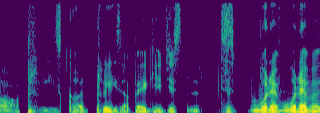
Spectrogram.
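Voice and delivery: half-whispered, pleading, begging murmur under the breath. Retelling praying during an issue at customs: imitating a prayer muttered under breath. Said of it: "Under my breath, I was praying".

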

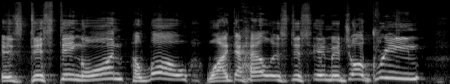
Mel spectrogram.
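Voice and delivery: put-on Italian accent on every word. Narrator voicing a hologram's first words in the story, in an Italian accent. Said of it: "I gotta do an Italian accent now".

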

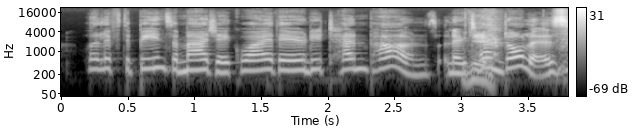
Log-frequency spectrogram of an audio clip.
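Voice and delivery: put-on English lady accent, full of sass. Quoting a film character who questions the price of magic beans: sassy english lady voice. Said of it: "sassy English lady who's like".

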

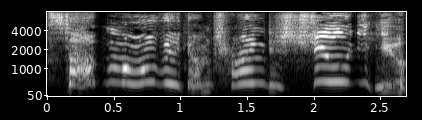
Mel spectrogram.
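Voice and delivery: whiny, very high, loud, slow, drawn-out gripe. Retelling a side mission line from Arkham City: whiny Deadshot voice. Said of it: "really whiny in Arkham City".

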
